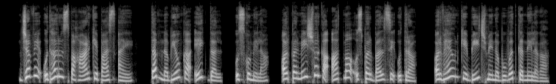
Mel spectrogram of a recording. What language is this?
Hindi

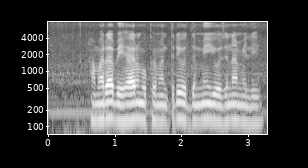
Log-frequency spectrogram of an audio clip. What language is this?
Bhojpuri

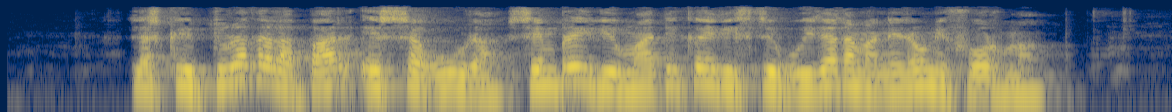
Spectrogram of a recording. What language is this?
Catalan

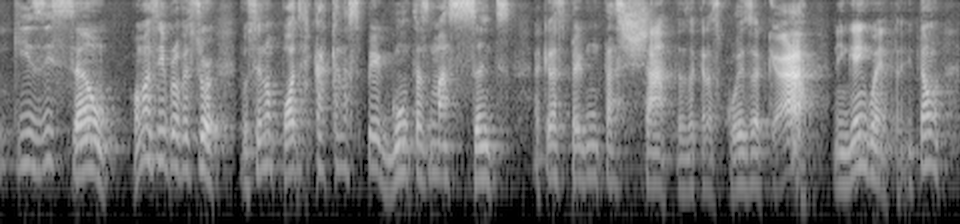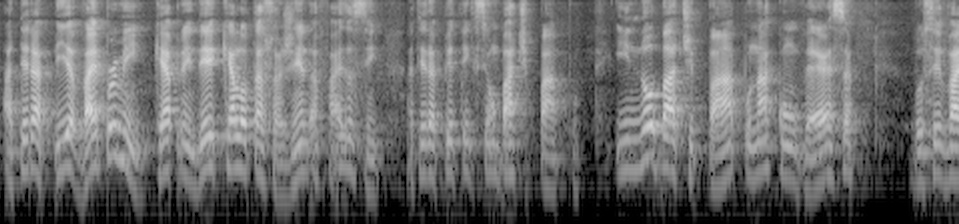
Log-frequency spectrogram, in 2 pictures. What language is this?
Portuguese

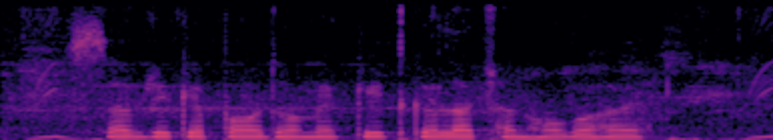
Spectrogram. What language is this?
Magahi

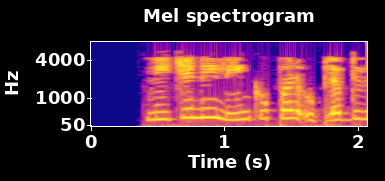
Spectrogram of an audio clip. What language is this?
Gujarati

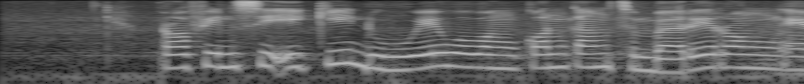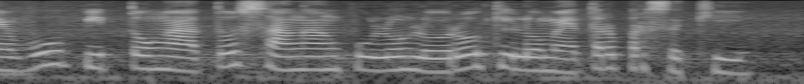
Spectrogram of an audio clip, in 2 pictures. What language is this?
Javanese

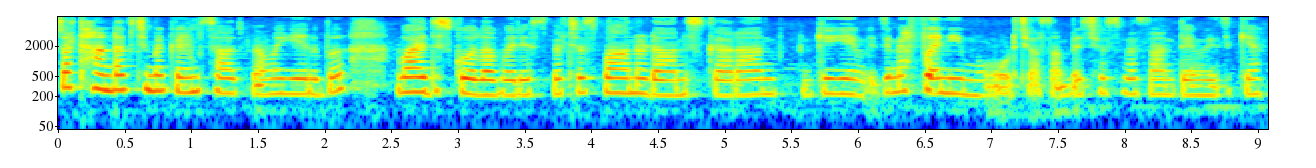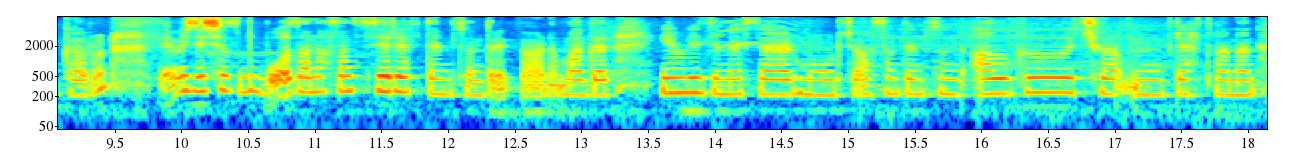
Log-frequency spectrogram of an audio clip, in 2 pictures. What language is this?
Kashmiri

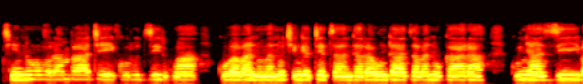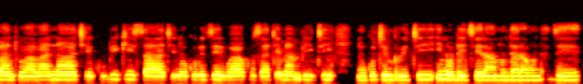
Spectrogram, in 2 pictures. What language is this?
Ndau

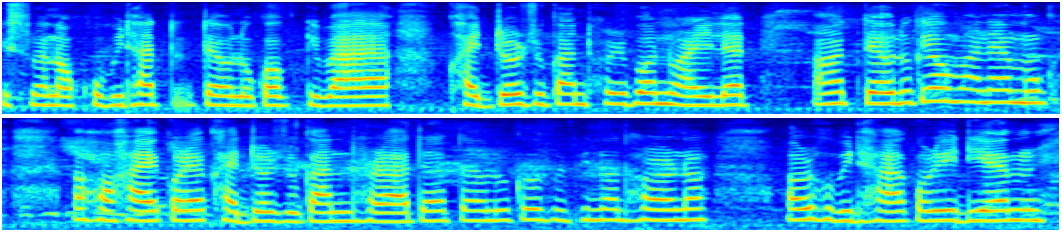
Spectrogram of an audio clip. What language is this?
Assamese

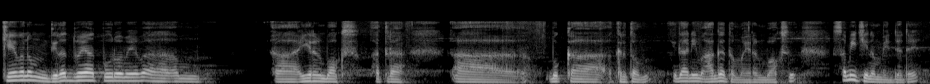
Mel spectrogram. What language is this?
Sanskrit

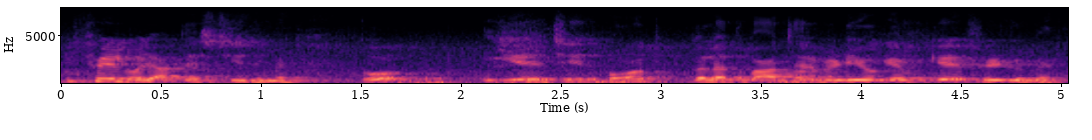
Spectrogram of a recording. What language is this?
Urdu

